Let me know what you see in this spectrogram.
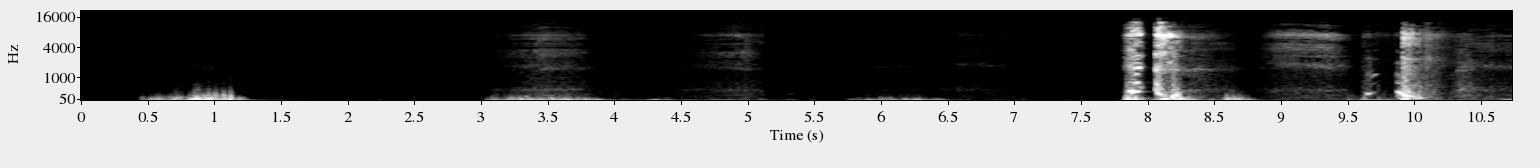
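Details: Woman's muffled sneezing fit: about six sneezes, the first ones stifled and muffled, the last few louder bursts only partly held back.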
